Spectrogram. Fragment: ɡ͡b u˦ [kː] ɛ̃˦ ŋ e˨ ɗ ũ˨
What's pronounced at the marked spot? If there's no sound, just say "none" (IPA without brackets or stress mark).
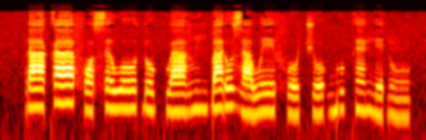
k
